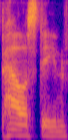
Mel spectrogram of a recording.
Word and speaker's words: Palestine: By the way, it's pronounced Palestine from what I understand.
